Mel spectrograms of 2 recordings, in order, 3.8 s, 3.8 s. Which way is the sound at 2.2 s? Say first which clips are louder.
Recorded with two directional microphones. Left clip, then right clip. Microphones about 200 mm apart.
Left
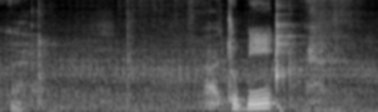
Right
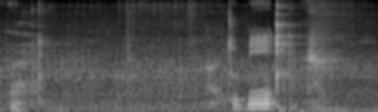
Left 6 dB; 25° left (ahead or behind).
